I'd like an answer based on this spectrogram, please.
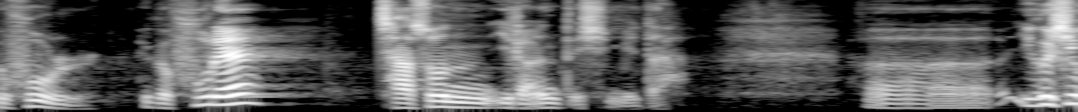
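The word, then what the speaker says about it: Hur: 원래 훌이라고 읽어야 돼요. 훌.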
